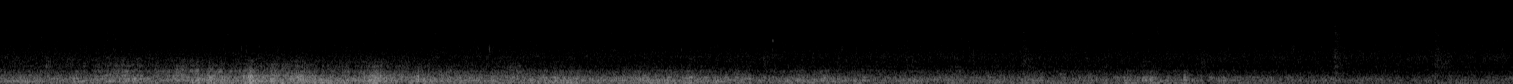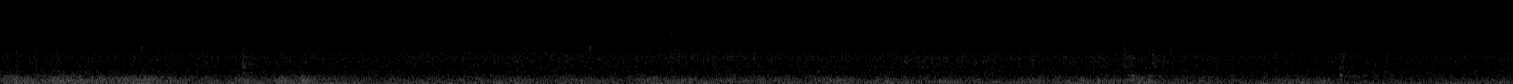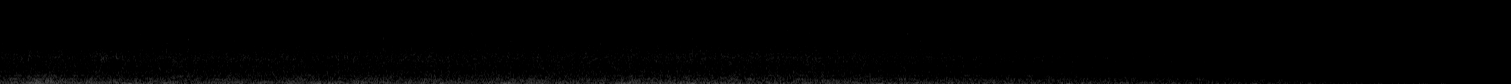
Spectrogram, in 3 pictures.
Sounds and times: rain 0.0 - 45.3
Rumblings of thunder 0.2 - 12.1

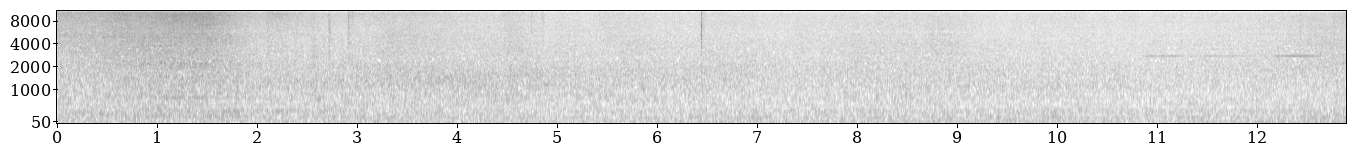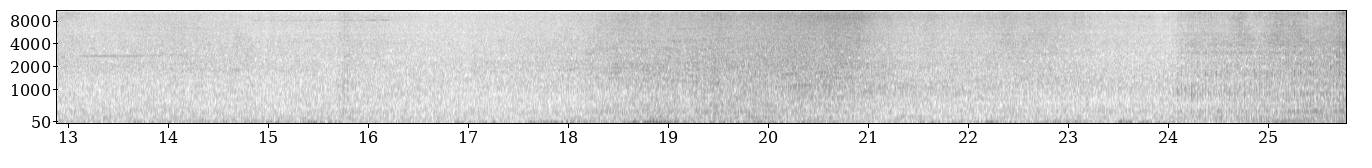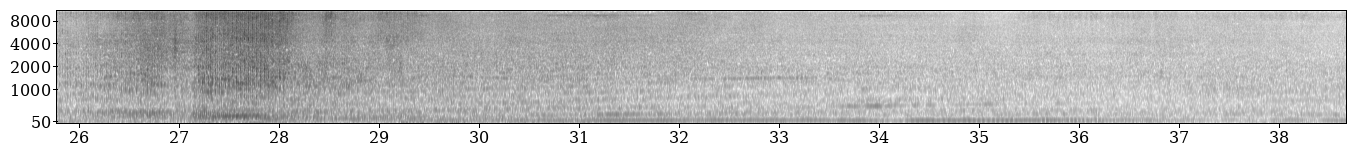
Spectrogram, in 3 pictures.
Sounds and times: traffic 0.0 - 38.6
motorcycle 24.0 - 38.6

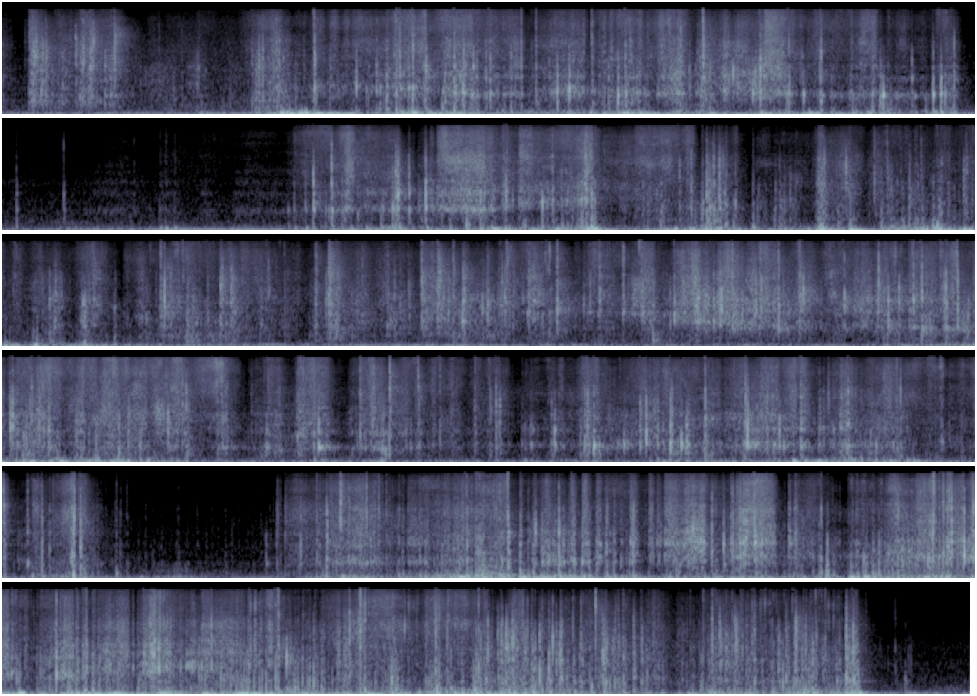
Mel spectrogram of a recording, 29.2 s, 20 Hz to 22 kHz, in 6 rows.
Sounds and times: PAPER SHUFFLING 0.0 - 4.8
PAPER SHUFFLING 6.3 - 20.1
PAPER SHUFFLING 20.8 - 28.8

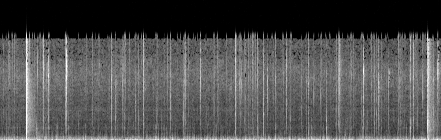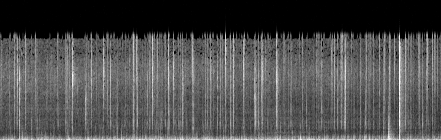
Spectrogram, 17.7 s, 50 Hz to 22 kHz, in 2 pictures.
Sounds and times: fireplace 0.0 - 17.6

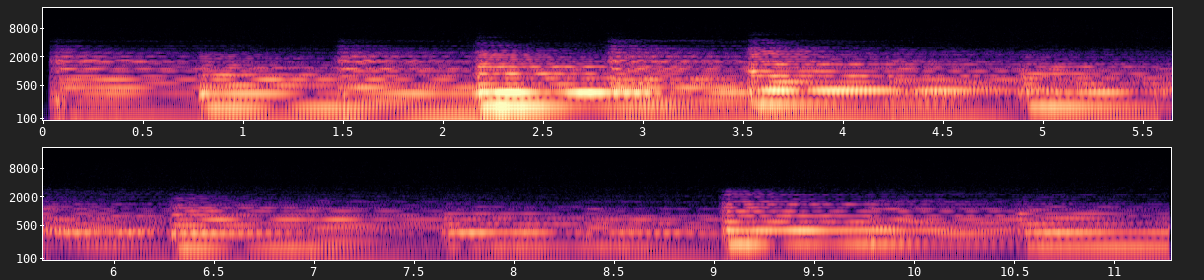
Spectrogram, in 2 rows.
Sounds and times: Slow piano melody 0.0 - 11.2

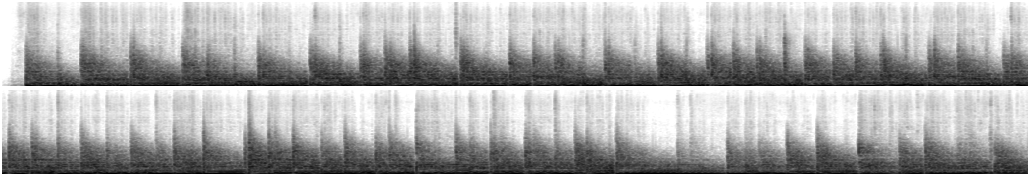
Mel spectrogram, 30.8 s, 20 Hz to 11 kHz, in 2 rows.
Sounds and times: drum 0.0 - 30.7

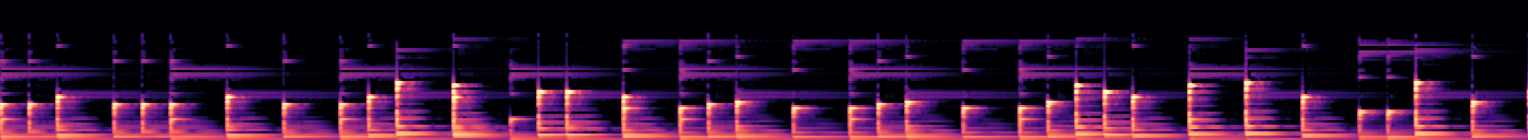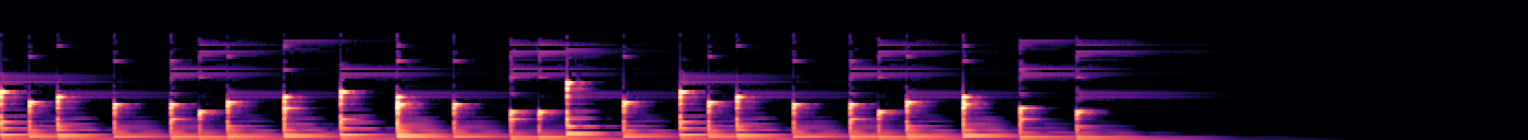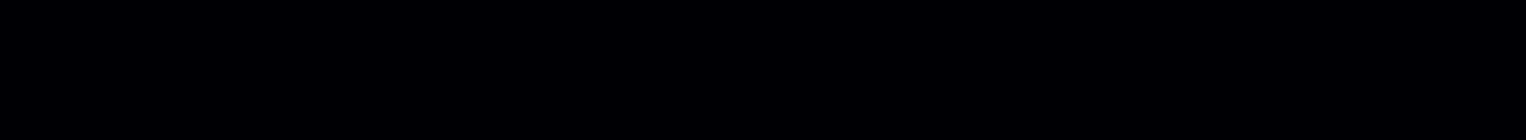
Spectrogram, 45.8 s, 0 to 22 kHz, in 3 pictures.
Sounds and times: Music Box Playing Berceuse 0.0 - 27.6

